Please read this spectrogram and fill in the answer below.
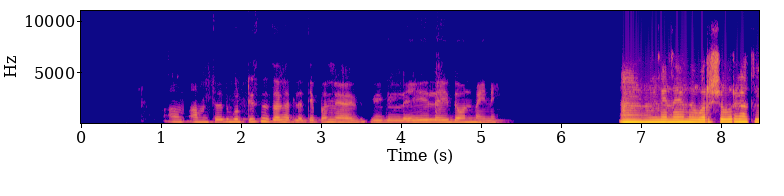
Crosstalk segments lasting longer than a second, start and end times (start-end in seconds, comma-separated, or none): none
